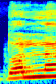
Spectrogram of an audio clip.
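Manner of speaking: emphatic Daad opening ضل; heavy Daad. Shown as a demonstration. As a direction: lean on the heavy d of ضل. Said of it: "داد کے ساتھ".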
